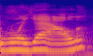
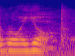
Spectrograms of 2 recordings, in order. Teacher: So this is going, al says owl, but in this case, the a is going to make the schwa sound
